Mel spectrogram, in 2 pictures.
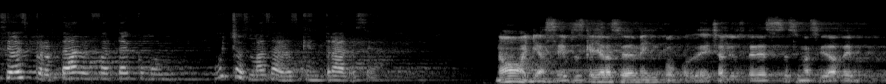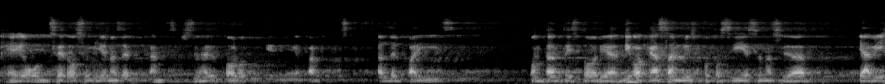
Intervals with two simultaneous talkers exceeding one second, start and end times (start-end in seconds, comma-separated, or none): none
